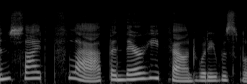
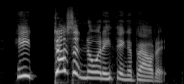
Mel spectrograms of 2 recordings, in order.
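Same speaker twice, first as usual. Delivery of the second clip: very loud, shrill, furious high-pitched shout; 6 semitones higher, 11 dB louder than usual. Narrator reading a woman's reply to Frank, shrilling angrily. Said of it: "shrilled the woman angrily".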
